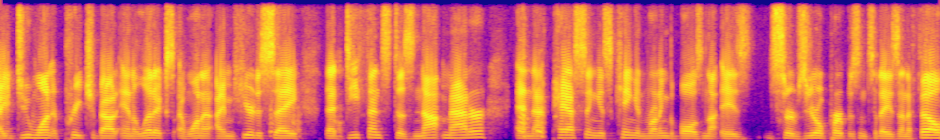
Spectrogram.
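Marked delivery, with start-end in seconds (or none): none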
